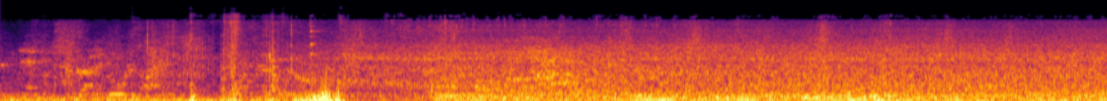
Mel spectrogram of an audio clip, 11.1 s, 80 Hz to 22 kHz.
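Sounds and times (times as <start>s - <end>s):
door creaking: 1.6s - 3.4s.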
